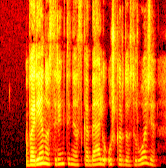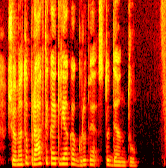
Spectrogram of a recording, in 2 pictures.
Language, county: Lithuanian, Vilnius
